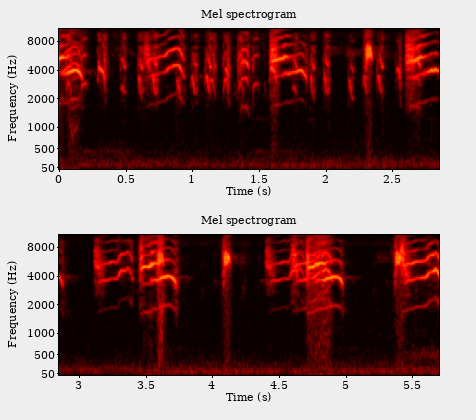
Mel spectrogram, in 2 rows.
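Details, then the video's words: {'text': 'Sogon bird lure sound: rapid chattering series of sharp whistled notes that bend upward, some clipped short, others longer and ringing, tumbling irregularly over faint low background noise.'} "MP3 Pikat Sogon Paling Ampuh lansung Sambar"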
